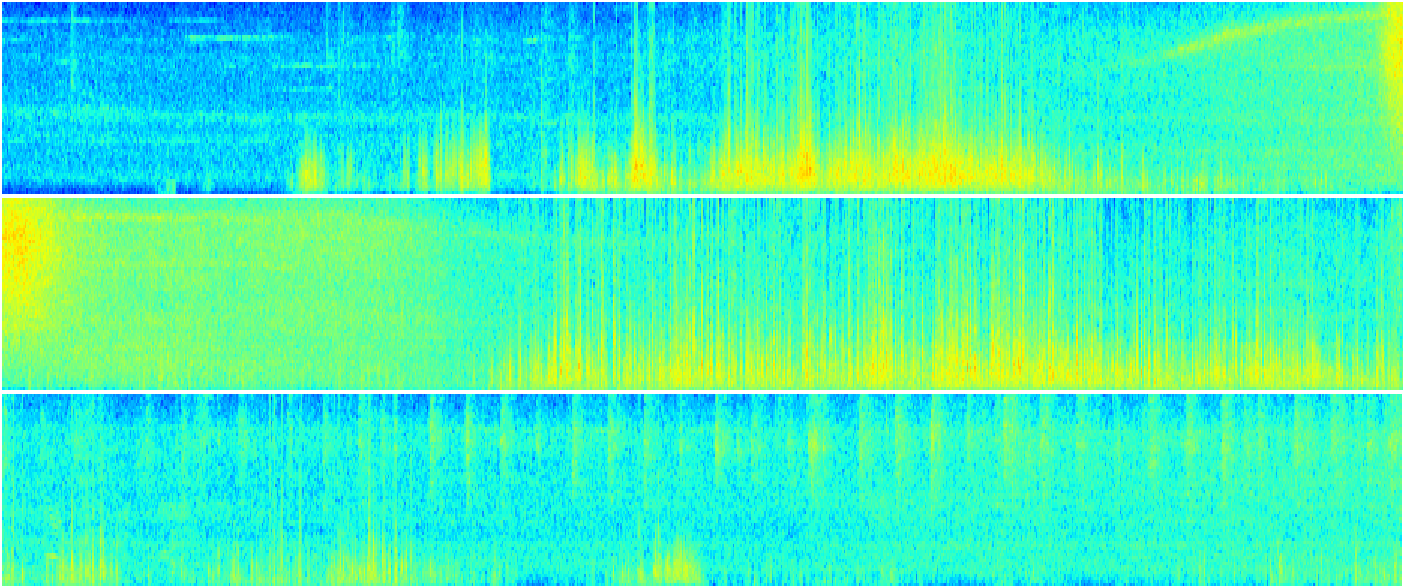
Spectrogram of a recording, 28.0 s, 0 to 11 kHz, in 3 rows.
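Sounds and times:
skateboard wheels rolling on pavement: 0.0 - 28.0
wind buffeting microphone: 1.0 - 28.0
short sharp hiss: 9.2 - 9.9.

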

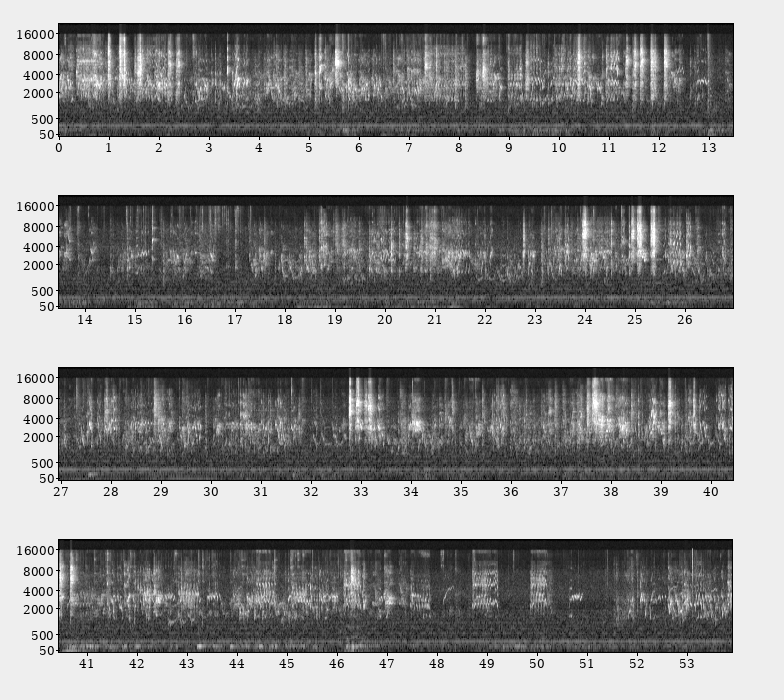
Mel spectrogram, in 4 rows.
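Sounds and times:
budgerigar chicks chirping: 0.0 - 53.9
steady low hum: 0.0 - 53.9.

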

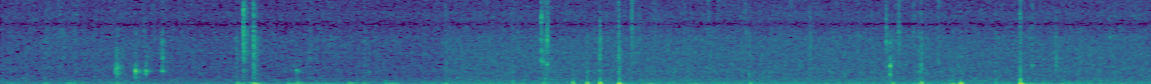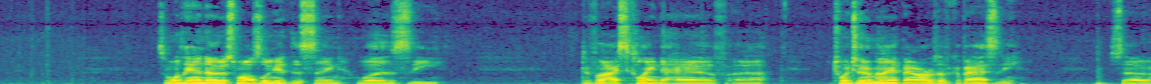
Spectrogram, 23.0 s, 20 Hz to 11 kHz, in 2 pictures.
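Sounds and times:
hands handling a speaker: 2.4 - 12.4.

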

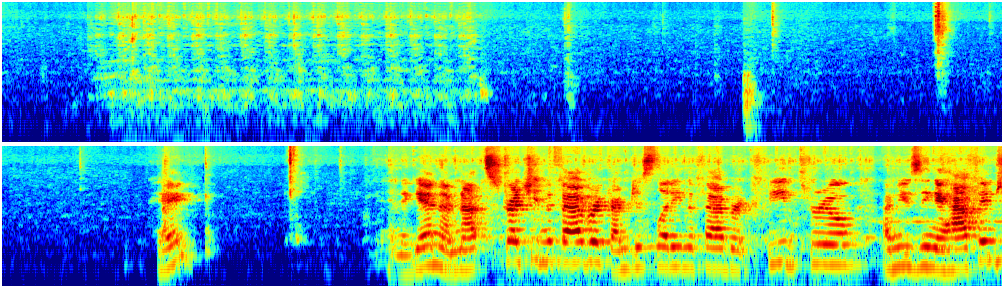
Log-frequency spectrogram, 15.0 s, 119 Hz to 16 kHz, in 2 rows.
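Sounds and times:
sewing machine stitching: 0.6 - 3.7, 10.5 - 15.0.

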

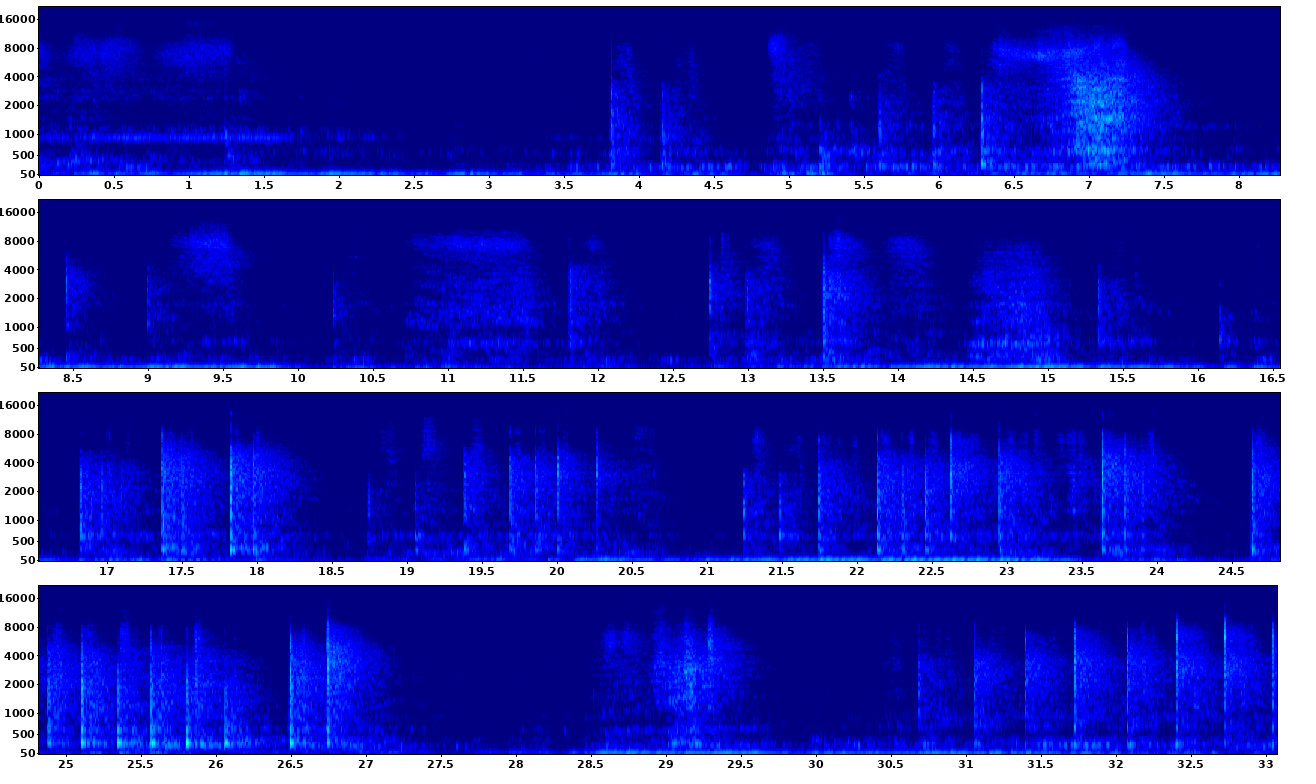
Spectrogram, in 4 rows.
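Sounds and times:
chalk scraping on chalkboard: 0.0 - 1.4, 3.8 - 7.6, 8.5 - 26.0, 28.5 - 29.6, 30.5 - 33.0.

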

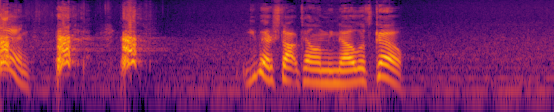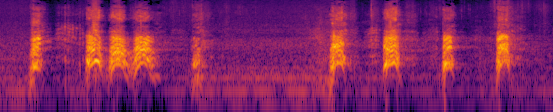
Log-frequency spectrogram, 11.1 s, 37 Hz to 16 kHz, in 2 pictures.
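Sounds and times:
dog barking sharply: 0.0 - 1.6, 5.8 - 7.6, 8.8 - 10.8.

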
